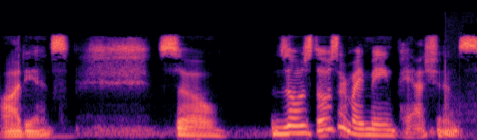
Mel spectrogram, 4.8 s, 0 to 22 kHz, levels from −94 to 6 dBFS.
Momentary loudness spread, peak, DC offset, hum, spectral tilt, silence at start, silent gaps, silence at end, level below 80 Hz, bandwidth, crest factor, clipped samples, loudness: 11 LU; -6 dBFS; under 0.1%; none; -3 dB/octave; 0 s; none; 0 s; -60 dBFS; 8.2 kHz; 14 dB; under 0.1%; -19 LUFS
